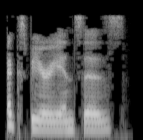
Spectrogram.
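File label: "experiences", English, British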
